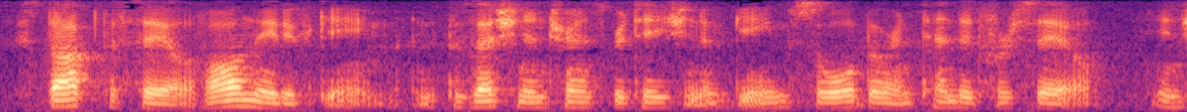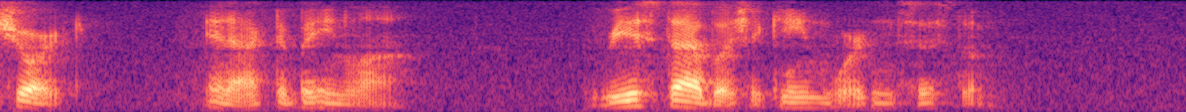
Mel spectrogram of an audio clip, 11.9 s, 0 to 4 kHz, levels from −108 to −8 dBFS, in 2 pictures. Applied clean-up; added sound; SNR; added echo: none; none; none; none.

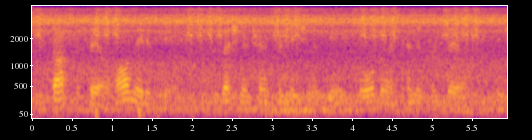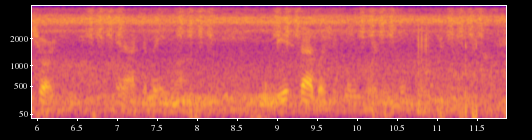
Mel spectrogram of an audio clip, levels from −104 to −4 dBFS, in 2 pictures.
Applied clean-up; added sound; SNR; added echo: none; Cricket; -5 dB; none.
